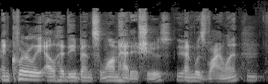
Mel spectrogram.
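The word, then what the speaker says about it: El Hedi ben Salem: Can you just give me his name so I can say it right? – El Hedi Ben Salam.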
